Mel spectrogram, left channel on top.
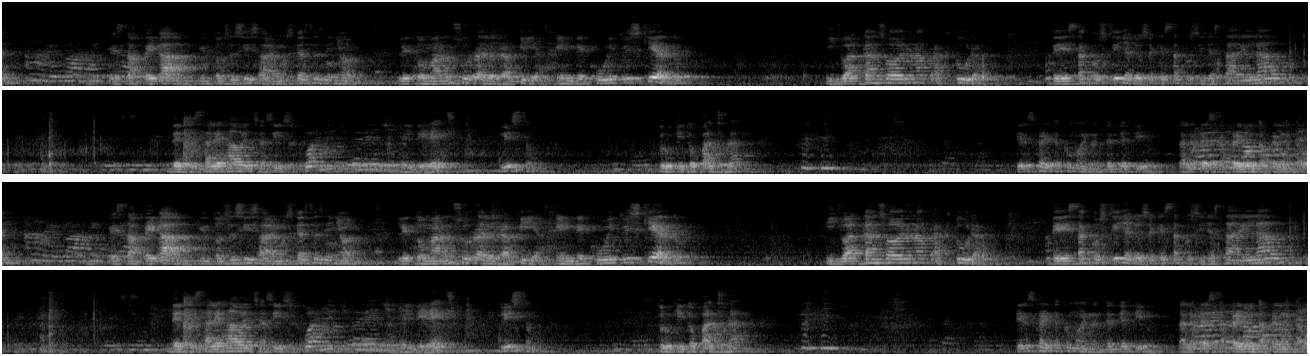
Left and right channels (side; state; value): both; normal; correlation 0.52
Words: está pegada. Entonces, si sabemos que a este señor le tomaron su radiografía en decúbito izquierdo y yo alcanzo a ver una fractura de esta costilla, yo sé que esta costilla está del lado del que está alejado del chasis. ¿Cuál? El derecho. ¿Listo? Truquito para el rural. Tienes carita como de no entendí el tiro. Dale fresca. Pregunta.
